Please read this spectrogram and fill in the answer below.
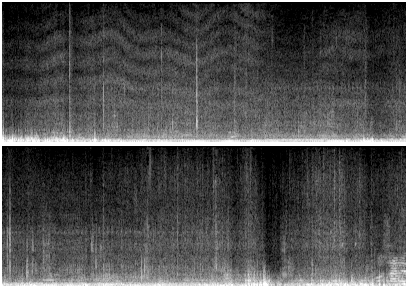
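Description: A motor vehicle running with a steady low hum that sets in about a second in and fades out about six seconds in, with wind on the microphone.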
